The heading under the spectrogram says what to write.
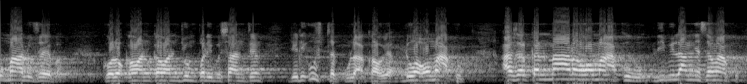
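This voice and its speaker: A man preaching a humorous sermon, acting out villagers' voices and joking with the congregation. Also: sits high. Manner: lively, acts out voices of villagers, jokes with the audience. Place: mosque hall. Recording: echoey hall with long reverb.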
